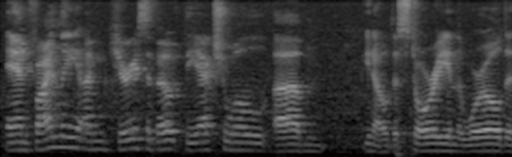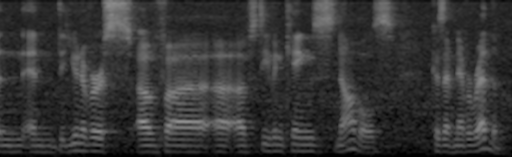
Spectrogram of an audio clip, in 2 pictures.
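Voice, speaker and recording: A man's voice: mid-range voice, steady tone, normal speed, fairly bright tone. A man speaking as a podcast guest, chatting casually about films. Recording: faint background noise.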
